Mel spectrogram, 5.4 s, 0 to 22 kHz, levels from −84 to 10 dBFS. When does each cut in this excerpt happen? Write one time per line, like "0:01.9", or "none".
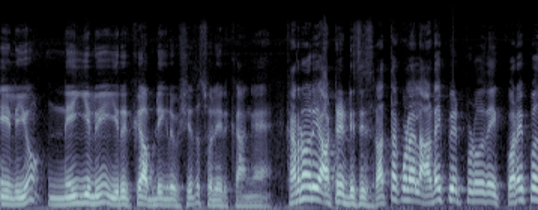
0:02.8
